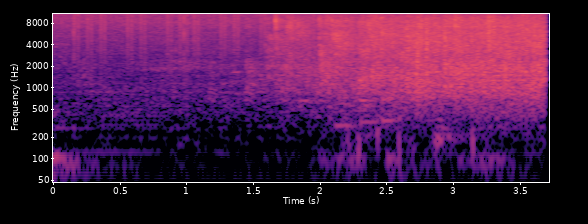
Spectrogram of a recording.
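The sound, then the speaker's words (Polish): A concert audience's applause for the musicians swells from a soft patter into a fuller, steady wash of clapping, with faint murmuring voices underneath at the start. “To dla nich brawa, dla nich.”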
